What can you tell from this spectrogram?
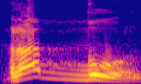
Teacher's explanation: रा पर ज़बर है, रा को पुर पढ़ेंगे। रब्बू, बा मुशद्दद ज़रा रुक कर अदा करेंगे।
